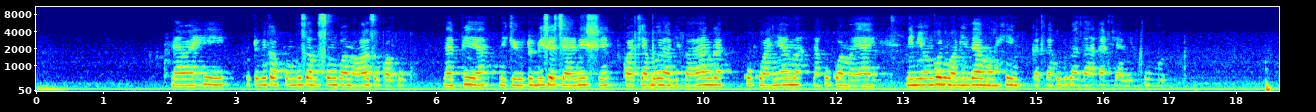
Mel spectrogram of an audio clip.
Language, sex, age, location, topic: Swahili, female, 18-24, Dar es Salaam, agriculture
